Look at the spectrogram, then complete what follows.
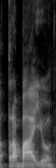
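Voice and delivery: "trabalho" with a y for lh, tra-BA-yo; popular pronunciation. Shown as a demonstration. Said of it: "Quer dizer, uma pronúncia assim". ("trabalho" dito "trabaio", fala do povão)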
